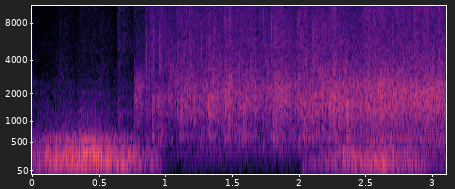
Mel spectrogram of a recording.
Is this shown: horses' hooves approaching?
no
